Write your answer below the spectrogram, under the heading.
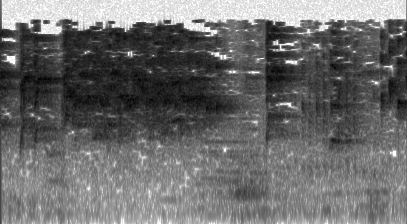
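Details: A group of pet lovebirds in captivity, giving a sustained burst of harsh, high chattering squawks for about one and a half seconds, then a softer pause and a sharp renewed squawk near the two-second mark.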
